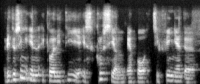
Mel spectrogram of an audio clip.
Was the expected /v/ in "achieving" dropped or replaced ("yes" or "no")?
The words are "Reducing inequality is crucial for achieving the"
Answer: yes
